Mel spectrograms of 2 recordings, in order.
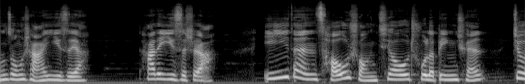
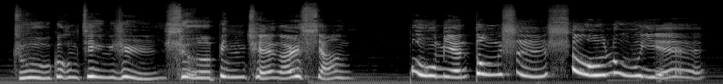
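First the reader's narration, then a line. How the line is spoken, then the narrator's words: Loud wailing. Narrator (Chinese): 曹爽的主簿杨宗呢，大哭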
